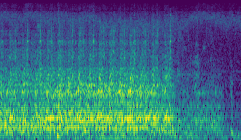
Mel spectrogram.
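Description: A sewing machine runs steadily at close range with a rapid rhythmic stitching chatter, quiet overall, then it slows and softens near the end.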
